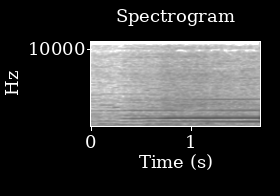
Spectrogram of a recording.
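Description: A garbage bag blown like a makeshift bagpipe gives a steady, reedy drone that swells louder, with a thin, high whistling tone joining partway through. No one speaks.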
